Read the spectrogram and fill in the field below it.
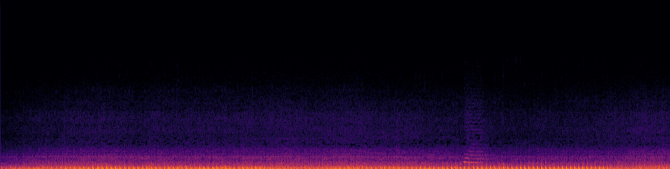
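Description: A group of motorcycles on a weekend ride near Hyderabad, including Royal Enfields, Himalayans, Yezdi Adventures and an FZ, gives off a loud, close, continuous engine rumble that holds steady throughout.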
